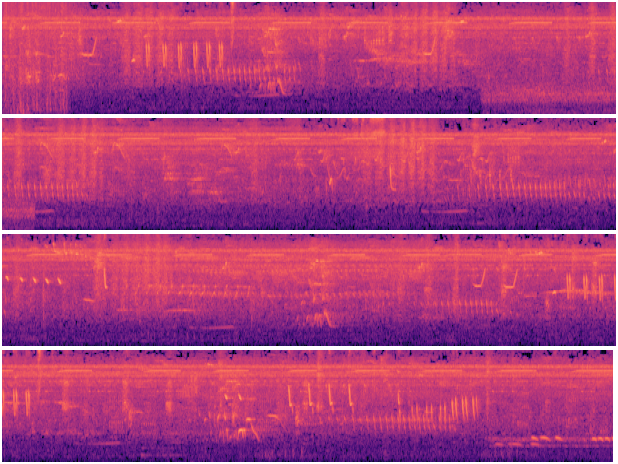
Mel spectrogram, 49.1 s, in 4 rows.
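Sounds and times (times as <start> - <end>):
birds chirping and trilling: 0.0 - 15.9, 26.5 - 49.0
low rushing noise: 9.4 - 13.7.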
